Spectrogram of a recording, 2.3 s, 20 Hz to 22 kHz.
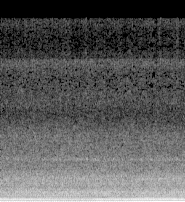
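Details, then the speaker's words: Ferrari F355 V8 after top-end rebuild, fully warm with fan cycling: smooth, even idle with steady low hum, no misses or knocks; no warning lights, no leaks, idling well. "idling good. No warning lights, no slow down light."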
